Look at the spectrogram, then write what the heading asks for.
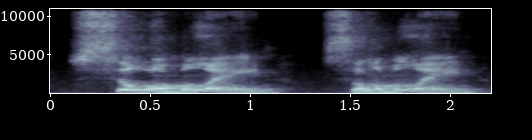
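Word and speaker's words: Psilomelane: it and I'm hope I'm saying it right silan calan PS i l o m e l a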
